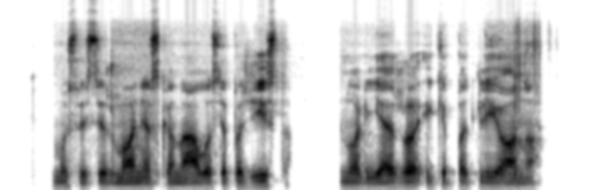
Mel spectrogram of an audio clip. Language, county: Lithuanian, Alytus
